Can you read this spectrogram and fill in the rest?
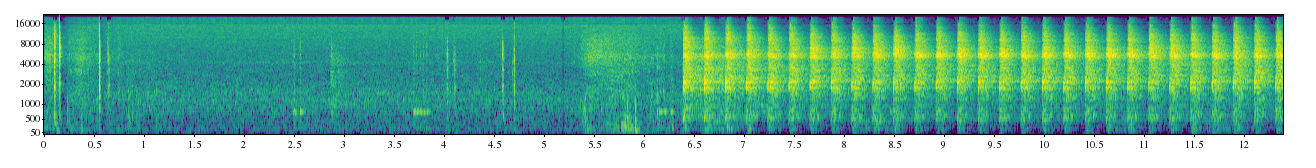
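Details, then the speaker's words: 2016-2021 Camaro SS after oil pressure sensor replacement, attempted start: fast, even clicking at about two per second that never turns the engine over; dead battery, though oil pressure gauge rises. "might have a dead battery but oil pressure is rising yeah we we do have a dead battery"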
